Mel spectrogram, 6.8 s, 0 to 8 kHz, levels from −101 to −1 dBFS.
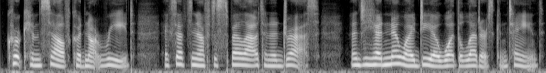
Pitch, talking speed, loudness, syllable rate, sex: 215 Hz, 185 wpm, -18 LUFS, 4.9 syllables/s, female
